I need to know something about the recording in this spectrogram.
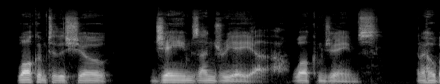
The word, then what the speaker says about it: Andriella: I pronounced that correct I gave you the Spanish Y for the Double L yeah I like it Andre and it's more Italian it seems Spanish but it's Italian yeah no but it's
